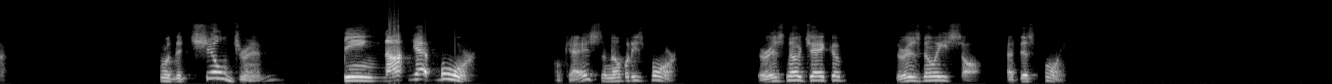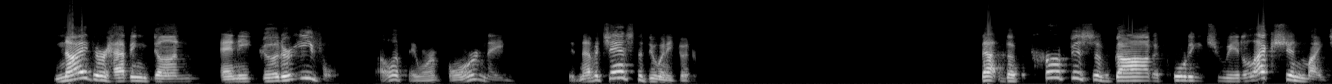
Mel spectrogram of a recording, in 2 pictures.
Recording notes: Sermon delivered at Pilgrim Baptist Church on Sunday, August 6, 2023, at 11-15 am. Jere Whitson Rd. Cookeville, TN 38501.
